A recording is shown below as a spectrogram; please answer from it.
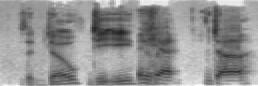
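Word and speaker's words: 德: Duh. It's duh. actually pronounced duh, like no duh.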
